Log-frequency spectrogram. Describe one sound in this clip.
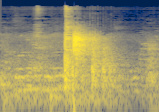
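Pool balls crack apart sharply on a break shot.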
